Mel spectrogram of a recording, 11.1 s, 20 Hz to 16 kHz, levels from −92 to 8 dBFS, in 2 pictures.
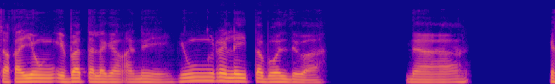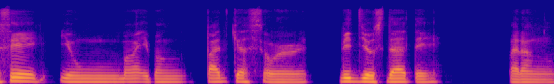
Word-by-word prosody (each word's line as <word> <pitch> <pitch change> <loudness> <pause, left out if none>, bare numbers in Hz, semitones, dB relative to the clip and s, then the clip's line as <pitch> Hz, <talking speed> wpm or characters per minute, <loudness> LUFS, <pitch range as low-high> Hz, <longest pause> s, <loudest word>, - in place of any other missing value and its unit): Tsaka 130 +1 +2
yung 140 0 +3
iba 140 +1 +3
talagang 125 -3 -1
ano, 120 +1 -5
eh, 120 -1 -7
yung 165 +4 -1
relatable 140 -5 +3
‘di 120 0 -3
ba, 105 -1 -5 0.9
na 120 -1 -4 1.3
kasi 145 0 +4 0.2
yung 130 -2 -1
mga 130 0 -3
ibang 125 -1 -5 0.2
podcast 135 -1 -2
or 115 -1 -2 0.3
videos 140 -3 +5
dati, 130 -3 +2 0.8
parang 115 -1 -4
130 Hz, 110 wpm, -23 LUFS, 120-140 Hz, 1.3 s, videos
